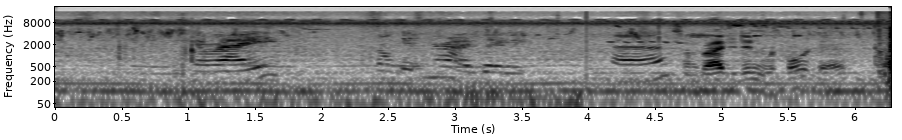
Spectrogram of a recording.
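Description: Faint, indistinct voices in a few short phrases over a low steady hum.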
